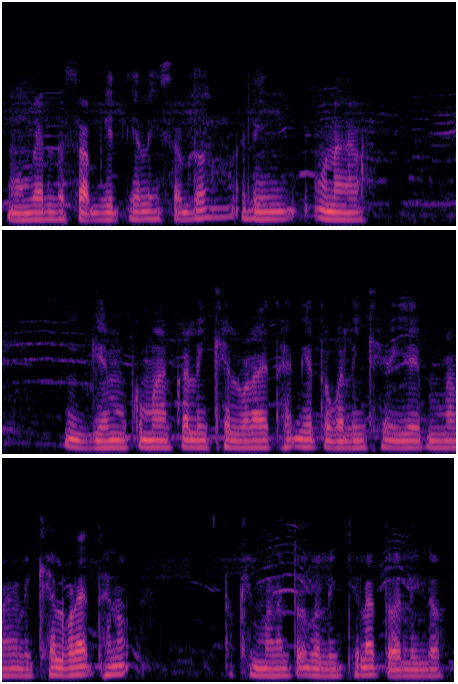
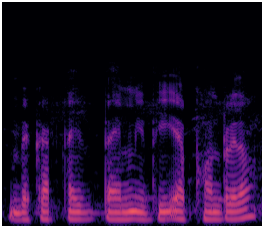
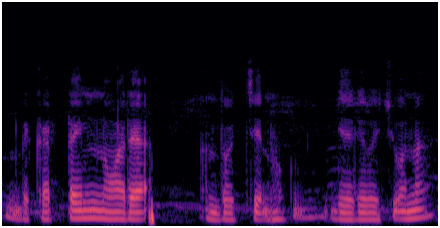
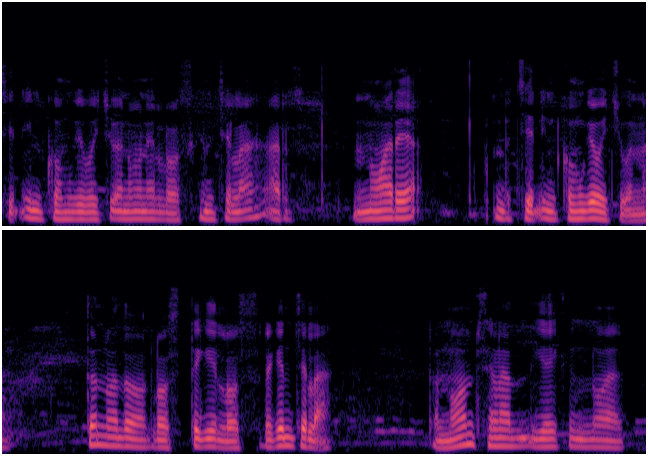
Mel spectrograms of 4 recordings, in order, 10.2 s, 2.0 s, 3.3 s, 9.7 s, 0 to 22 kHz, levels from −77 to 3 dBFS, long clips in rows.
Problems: background sounds at intervals, background conversations at intervals, low volume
